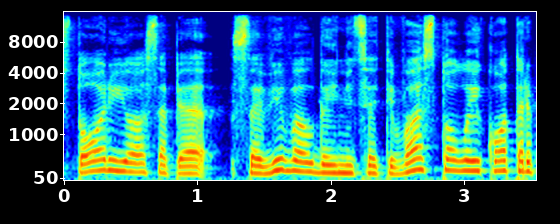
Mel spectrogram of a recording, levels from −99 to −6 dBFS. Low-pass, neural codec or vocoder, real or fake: 14.4 kHz; none; real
